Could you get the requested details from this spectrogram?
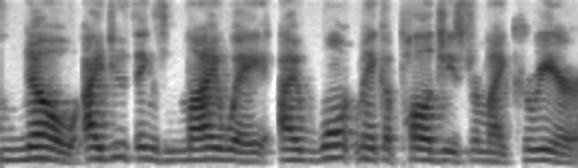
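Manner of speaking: ordinary talk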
